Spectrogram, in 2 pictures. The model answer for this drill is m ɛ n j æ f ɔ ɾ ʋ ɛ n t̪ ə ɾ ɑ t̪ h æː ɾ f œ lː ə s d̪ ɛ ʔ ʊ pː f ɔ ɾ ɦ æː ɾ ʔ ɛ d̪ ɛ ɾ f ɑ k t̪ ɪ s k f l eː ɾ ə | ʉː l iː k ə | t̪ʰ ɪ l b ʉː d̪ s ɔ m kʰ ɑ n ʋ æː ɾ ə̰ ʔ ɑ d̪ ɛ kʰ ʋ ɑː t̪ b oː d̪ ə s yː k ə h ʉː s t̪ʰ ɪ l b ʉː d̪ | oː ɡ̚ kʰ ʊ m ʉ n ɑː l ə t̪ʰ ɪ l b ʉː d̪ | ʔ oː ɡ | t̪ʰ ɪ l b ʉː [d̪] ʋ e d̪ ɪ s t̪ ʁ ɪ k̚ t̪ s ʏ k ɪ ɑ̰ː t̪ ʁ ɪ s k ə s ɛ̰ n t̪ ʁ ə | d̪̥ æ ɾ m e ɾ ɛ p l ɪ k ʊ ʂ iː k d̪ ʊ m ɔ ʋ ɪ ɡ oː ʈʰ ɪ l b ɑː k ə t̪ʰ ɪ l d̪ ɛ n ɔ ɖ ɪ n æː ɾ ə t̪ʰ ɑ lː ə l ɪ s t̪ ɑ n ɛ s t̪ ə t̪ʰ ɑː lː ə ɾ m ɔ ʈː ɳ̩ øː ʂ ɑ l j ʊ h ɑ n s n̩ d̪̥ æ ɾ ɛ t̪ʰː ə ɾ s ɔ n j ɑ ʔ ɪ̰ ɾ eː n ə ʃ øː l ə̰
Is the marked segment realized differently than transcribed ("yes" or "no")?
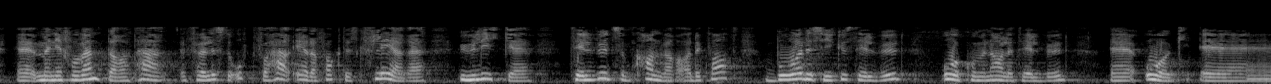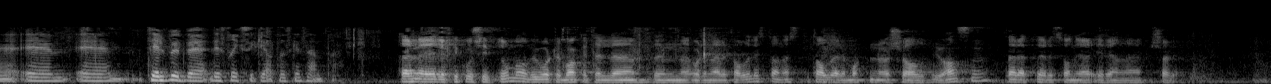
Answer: no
